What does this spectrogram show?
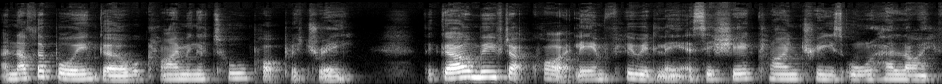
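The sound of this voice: Reading done in an unforced voice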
